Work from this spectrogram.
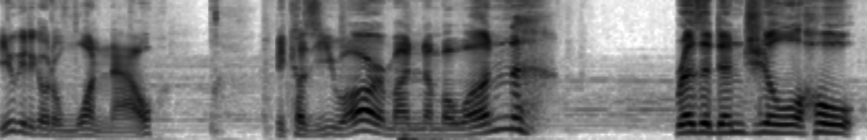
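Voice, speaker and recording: A man's voice: a little high, big pitch swings, a little slow, a little mellow, soft background music. A man giving casual live video game commentary, thinking aloud in a rambling, self-interrupting way with playful, self-deprecating wordplay.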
